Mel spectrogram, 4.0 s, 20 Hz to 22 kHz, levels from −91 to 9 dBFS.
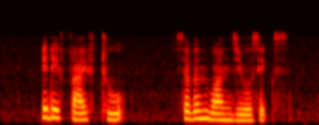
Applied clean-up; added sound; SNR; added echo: none; none; none; none.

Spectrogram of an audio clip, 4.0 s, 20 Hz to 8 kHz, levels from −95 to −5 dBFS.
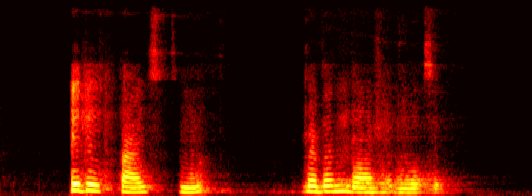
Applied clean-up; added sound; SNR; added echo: neural mask model DeepFilterNet 3.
